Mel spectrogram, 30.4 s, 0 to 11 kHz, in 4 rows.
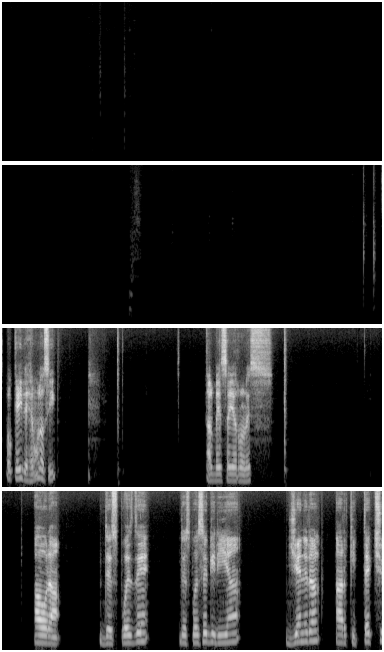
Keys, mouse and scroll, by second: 0.3 Up, 1.8 Up, 3.1 Up, 3.9 Up, 4.3 Up, 5.0 Up, 5.8 Up, 13.5 Up, 13.8 Up, 14.0-14.4 Up, 14.6 Up, 14.8 Up, 15.0 Up, 15.4 Right, 17.4 Return, 26.2 Down, 28.9 Down.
